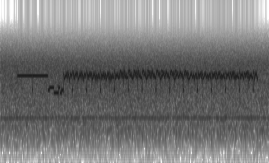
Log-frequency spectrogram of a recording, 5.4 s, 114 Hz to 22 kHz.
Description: SSTV (slow-scan television), Scottie S2, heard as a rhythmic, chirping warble, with radio static.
